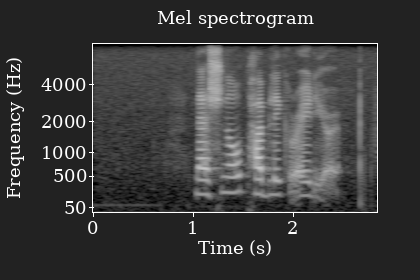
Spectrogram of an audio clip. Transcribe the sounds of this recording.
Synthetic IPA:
næʃənəlpʰablɪkʰɹḛɾio̰

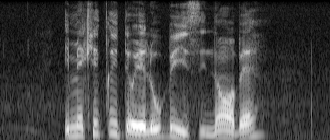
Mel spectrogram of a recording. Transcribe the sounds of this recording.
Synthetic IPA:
imikʰiǀitʼɔjeluɓisinɔːɓɛ

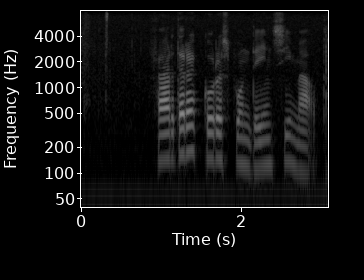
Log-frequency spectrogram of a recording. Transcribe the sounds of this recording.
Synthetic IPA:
færdəɾəkɔɾəspɔndɛnsimæ̰lˠt

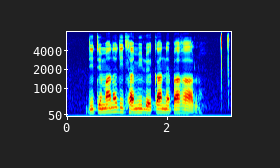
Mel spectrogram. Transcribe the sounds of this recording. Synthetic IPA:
ditʼɪmanadit͡ɬʰamilwekʼanɛpʼaɣaːlɔ̰

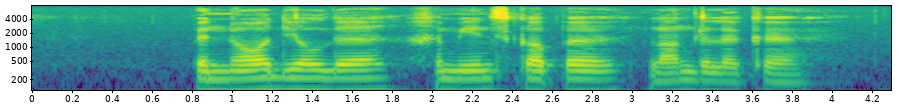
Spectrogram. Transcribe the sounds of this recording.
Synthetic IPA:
b̥ənɑːdiəlˠdəχəmiənskɐpəlɐndələkə

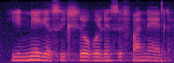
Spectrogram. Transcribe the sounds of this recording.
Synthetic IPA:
jinik̬ɛsiɬɔk̬ɔlesifanɛːlɛ

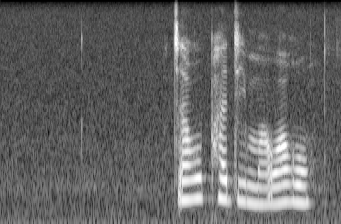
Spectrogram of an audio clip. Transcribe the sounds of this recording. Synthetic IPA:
t͡ʃʼaɣʊpʰadimawaɣʊ

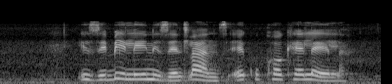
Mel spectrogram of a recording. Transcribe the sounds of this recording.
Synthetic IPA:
iziɓilinizɛnt͡ɬʼand͡zʱiekʼukʰɔkʰɛlɛːla

